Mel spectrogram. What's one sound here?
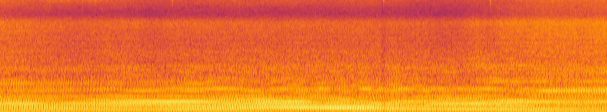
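A stationary generator engine runs with a steady drone.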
